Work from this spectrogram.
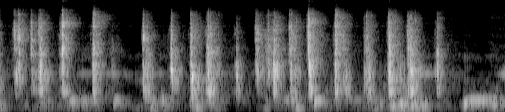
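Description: Fast typing on a computer keyboard while entering notes in OneNote, with crisp, close keystrokes in quick irregular bursts and no talk.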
